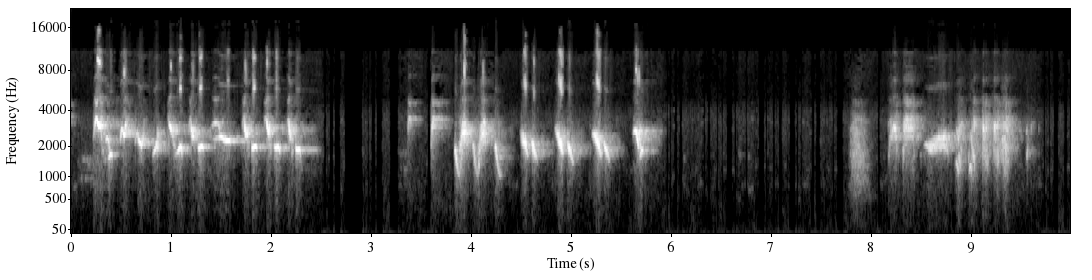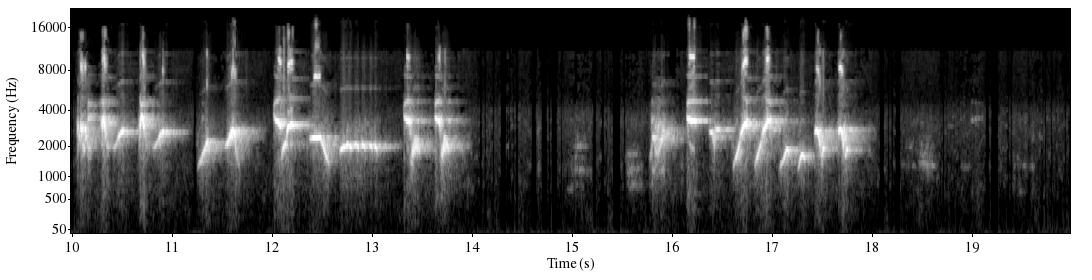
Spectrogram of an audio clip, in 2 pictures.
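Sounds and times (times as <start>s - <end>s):
leafbird chattering whistled song: 0.0s - 2.5s, 3.3s - 6.0s, 7.9s - 14.0s, 15.8s - 19.2s.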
